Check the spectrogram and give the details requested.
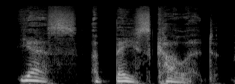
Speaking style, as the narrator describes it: murmured D'Artagnan

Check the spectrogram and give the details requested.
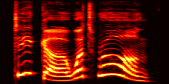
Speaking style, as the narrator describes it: Tass called out

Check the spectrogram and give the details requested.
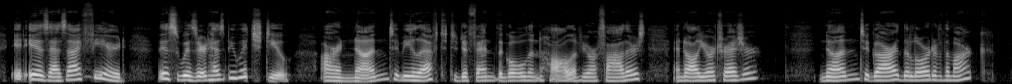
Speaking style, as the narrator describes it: cried Wormtongue

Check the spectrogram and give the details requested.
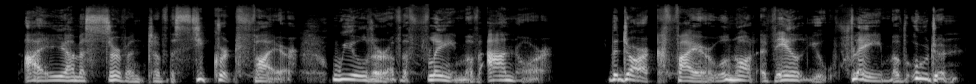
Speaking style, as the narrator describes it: Gandalf bellowed

